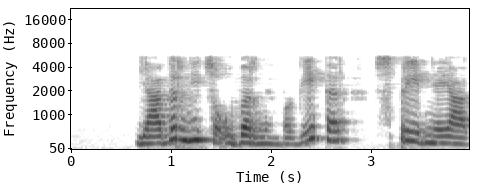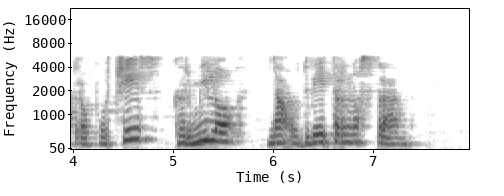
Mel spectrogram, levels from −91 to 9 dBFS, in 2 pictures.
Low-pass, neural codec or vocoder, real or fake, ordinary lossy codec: 5.4 kHz; none; real; none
